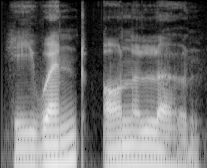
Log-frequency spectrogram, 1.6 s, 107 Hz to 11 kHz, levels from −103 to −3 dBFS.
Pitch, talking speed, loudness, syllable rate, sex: 95 Hz, 155 wpm, -19 LUFS, 4.5 syllables/s, male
